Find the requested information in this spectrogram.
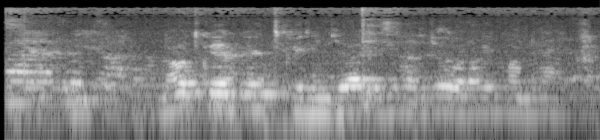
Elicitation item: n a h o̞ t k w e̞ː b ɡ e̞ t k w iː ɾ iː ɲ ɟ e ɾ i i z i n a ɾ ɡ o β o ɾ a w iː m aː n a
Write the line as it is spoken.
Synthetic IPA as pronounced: n a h o̞ t k w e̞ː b ɡ e̞ t k w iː ɾ iː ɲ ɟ i ɾ a i z i n a ɾ ɟ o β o ɾ a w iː m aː n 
